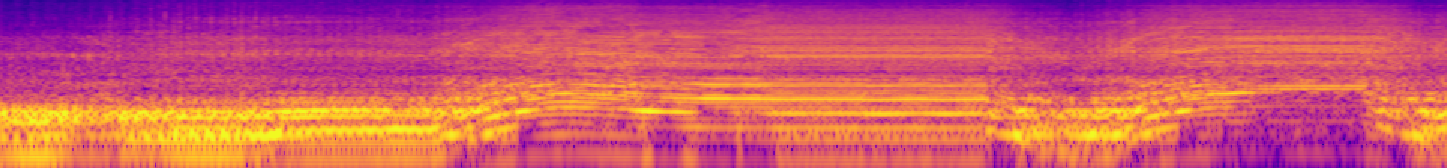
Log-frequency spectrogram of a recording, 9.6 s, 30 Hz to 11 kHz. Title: Yamaha R1 rattle noise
